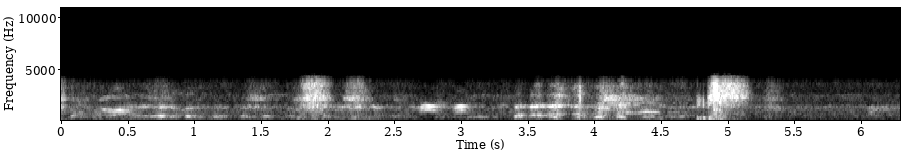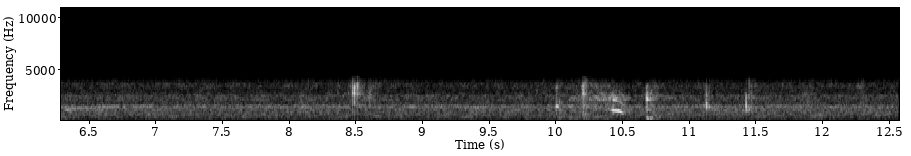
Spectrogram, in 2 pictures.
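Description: People's voices and laughter for about five seconds, ending in a loud outburst. Then faint background hiss with a few small clicks.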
